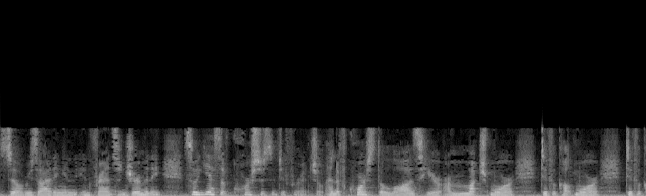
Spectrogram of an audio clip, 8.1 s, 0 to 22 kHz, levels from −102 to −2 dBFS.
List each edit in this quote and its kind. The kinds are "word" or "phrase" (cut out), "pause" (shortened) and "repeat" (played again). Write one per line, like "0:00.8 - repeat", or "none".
0:07.2 - repeat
